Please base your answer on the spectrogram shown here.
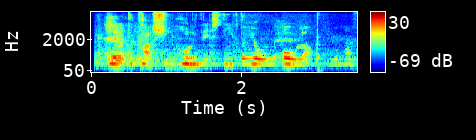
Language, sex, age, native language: Icelandic, male, 18-19, Icelandic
